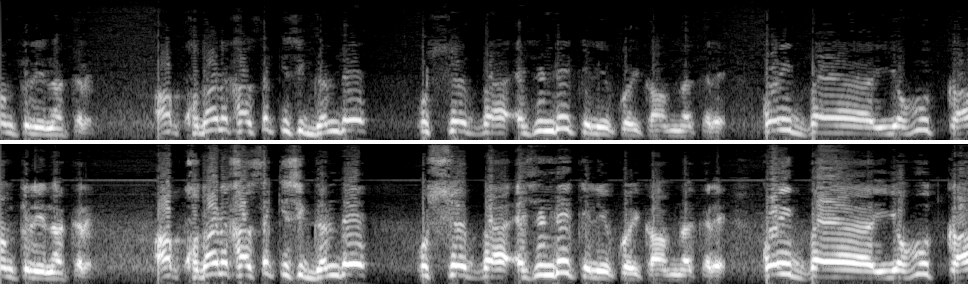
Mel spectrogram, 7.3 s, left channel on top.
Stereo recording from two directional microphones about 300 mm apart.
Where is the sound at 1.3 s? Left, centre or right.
Right.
